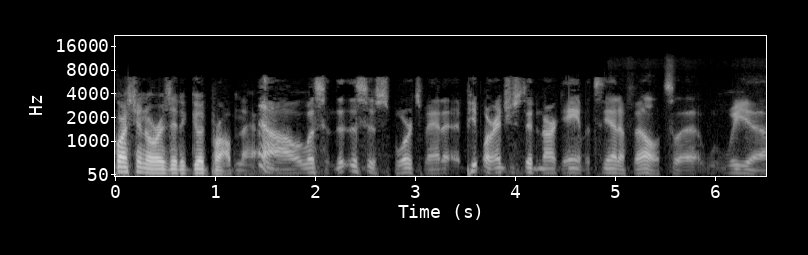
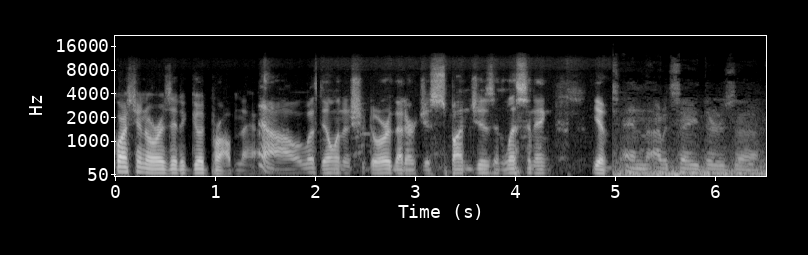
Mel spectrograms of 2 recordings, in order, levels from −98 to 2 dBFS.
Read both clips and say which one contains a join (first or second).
second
